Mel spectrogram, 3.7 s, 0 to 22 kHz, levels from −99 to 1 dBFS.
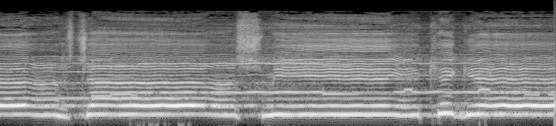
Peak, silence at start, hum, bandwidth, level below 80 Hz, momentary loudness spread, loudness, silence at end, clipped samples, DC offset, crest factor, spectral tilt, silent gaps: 0 dBFS; 0 s; none; 15 kHz; -62 dBFS; 6 LU; -10 LUFS; 0 s; under 0.1%; under 0.1%; 10 dB; -2.5 dB/octave; none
